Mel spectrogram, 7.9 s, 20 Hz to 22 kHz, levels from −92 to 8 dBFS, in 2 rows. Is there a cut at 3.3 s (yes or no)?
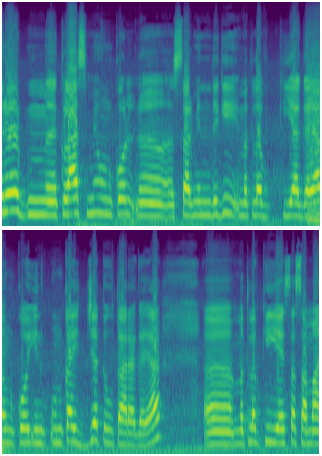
no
